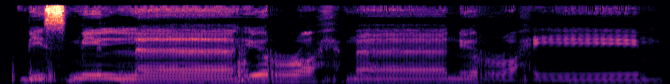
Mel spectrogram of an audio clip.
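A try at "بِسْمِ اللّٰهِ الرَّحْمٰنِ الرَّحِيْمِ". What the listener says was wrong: La sama maknya satu ayun saja, jangan kepanjangan. Bismillahir. Sama persis seperti a'udzu. A'udzu lahir manir.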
